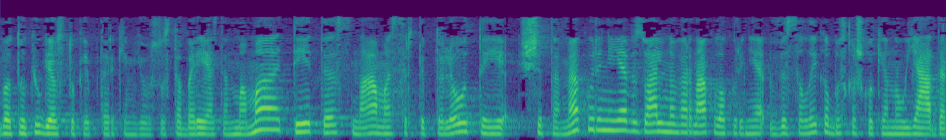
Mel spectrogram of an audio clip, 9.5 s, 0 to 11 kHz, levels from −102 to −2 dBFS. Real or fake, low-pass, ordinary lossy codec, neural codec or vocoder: real; 7.2 kHz; MP3, 32 kbps; none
